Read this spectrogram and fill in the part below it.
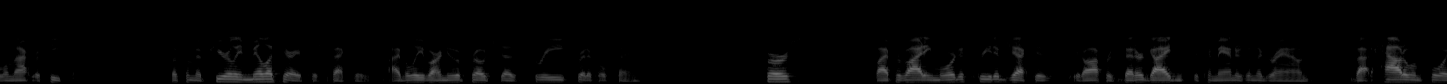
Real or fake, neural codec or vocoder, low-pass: real; none; 3.6 kHz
